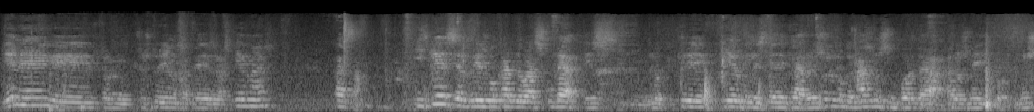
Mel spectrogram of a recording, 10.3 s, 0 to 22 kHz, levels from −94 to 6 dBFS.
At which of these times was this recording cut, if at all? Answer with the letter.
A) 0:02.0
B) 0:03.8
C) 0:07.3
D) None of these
C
